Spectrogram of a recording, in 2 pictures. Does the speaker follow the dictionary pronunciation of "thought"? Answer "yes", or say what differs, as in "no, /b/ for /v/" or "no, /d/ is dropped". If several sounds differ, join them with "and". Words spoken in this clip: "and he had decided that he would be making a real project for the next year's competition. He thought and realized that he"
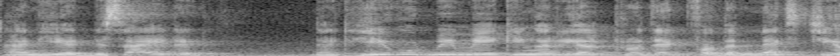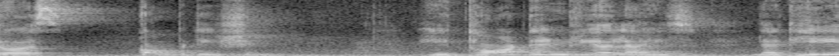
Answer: no, /t/ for /θ/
